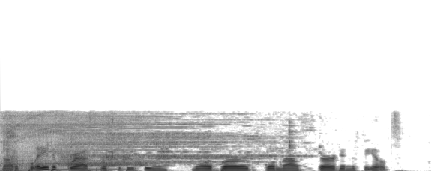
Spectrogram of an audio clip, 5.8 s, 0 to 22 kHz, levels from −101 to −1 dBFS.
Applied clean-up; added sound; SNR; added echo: classical method Wiener filter.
